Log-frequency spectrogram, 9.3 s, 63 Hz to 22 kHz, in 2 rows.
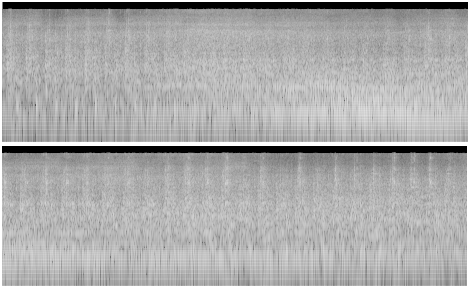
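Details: RD 85 Series S single-cylinder diesel tractor engine that had lost power, idling after repair with damaged parts replaced; steady thump about 200 beats a minute, fairly even with no extra knocking.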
